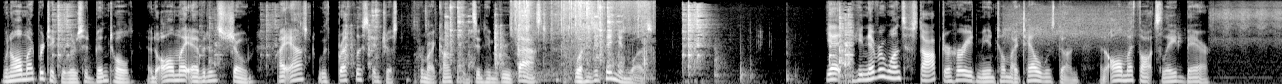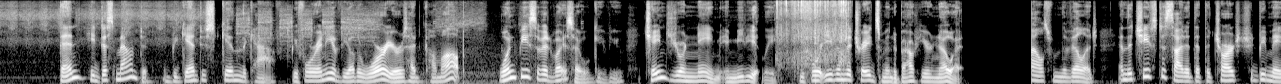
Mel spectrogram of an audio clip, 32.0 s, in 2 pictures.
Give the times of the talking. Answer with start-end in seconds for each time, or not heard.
0.0-8.2, 10.3-15.1, 16.8-28.1, 28.9-31.9.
